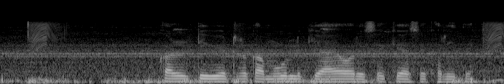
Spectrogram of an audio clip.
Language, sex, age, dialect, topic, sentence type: Hindi, male, 18-24, Kanauji Braj Bhasha, agriculture, question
